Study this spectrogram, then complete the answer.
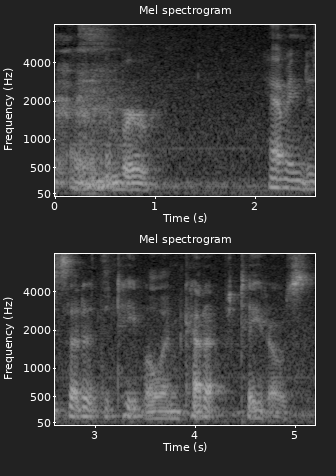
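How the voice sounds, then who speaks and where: The woman talks at a moderate pace, with noticeable background noise present. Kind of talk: interview answer.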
